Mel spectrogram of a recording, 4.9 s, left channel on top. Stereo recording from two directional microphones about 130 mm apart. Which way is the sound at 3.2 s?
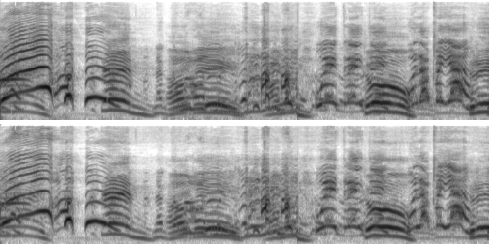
25° left (ahead or behind).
